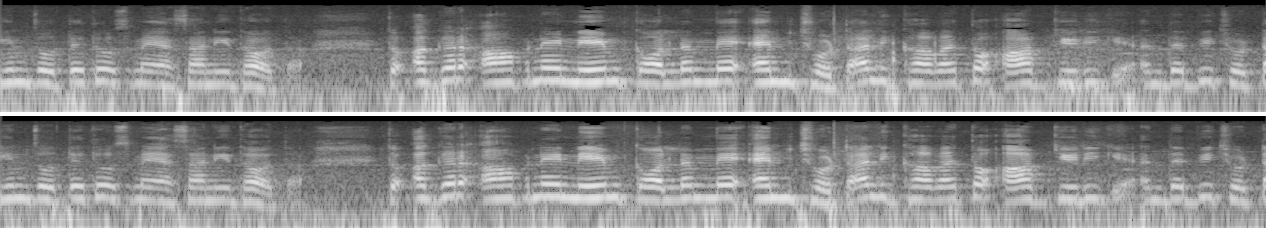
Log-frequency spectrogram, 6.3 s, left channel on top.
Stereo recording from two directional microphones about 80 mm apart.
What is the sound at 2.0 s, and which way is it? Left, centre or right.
Speech, right.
